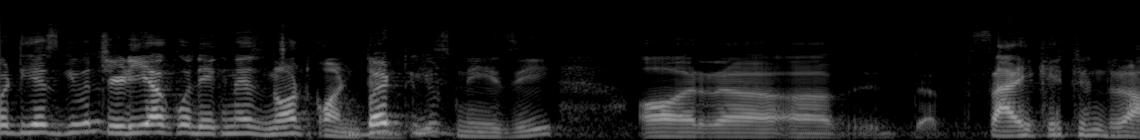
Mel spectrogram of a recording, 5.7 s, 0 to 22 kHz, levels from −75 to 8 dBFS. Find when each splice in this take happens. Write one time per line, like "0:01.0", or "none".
0:02.1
